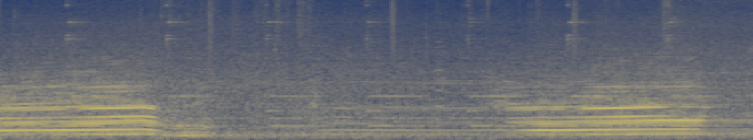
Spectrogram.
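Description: A Land Rover Defender Octa engine revs hard and close, its rising harmonics climbing toward redline, then dropping off. It idles rough for a few seconds before a second long surge of revving climbs again and falls.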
